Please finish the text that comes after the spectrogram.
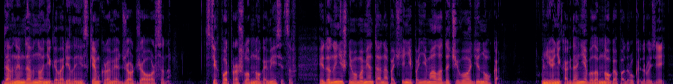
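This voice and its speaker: A man narrating an audiobook in a measured storytelling manner, reading translator's notes aloud. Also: low voice, animated, creaky, dry recording, studio quality. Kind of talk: scripted narration.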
